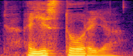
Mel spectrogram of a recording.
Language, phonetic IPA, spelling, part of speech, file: Belarusian, [ɣʲiˈstorɨja], гісторыя, noun, Be-гісторыя.ogg
- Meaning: 1. history (the academic discipline that studies the past) 2. tale, story (an account of real or fictional events) 3. incident (an event or occurrence)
